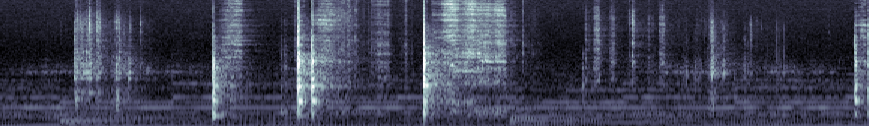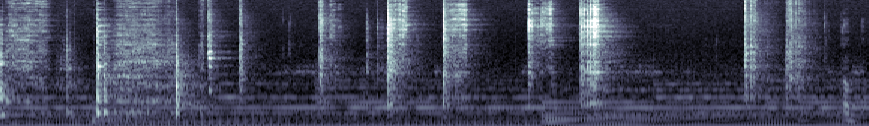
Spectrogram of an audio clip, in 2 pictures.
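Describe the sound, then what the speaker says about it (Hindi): Potatoes cut finely with a knife for vegetable pakoras, heard as a string of sharp, irregular knife taps and scrapes on a board, close up and fairly loud, with no talking. "अब आलू को काट लूंगी मैं"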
